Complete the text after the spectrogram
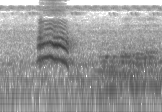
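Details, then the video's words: Pet parrot imitating a crow when its owner asks how the crow calls: one short, hoarse, arched caw with stacked harmonics, followed by quiet room noise. "How Mithu calls like a crow"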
